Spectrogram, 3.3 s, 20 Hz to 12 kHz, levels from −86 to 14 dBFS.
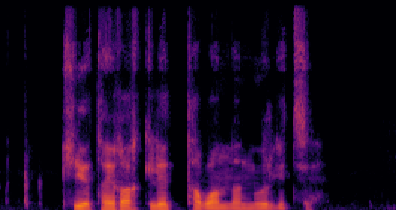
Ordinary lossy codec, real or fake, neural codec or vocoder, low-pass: Opus, 16 kbps; fake; codec, 24 kHz, 3.1 kbps, DualCodec; 10.8 kHz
